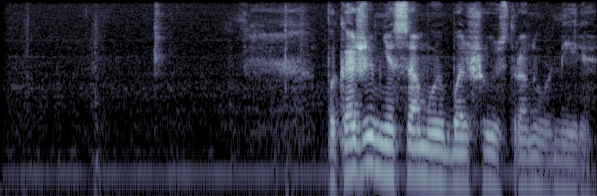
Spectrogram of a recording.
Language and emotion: Russian, neutral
